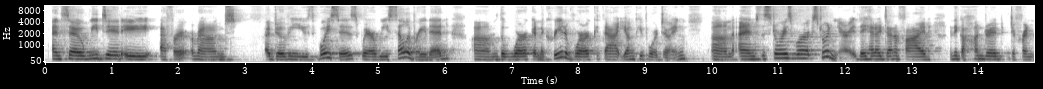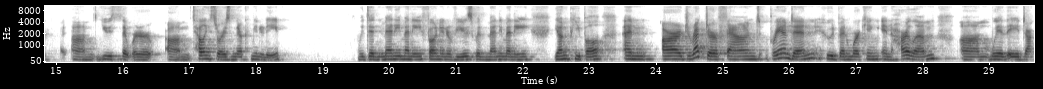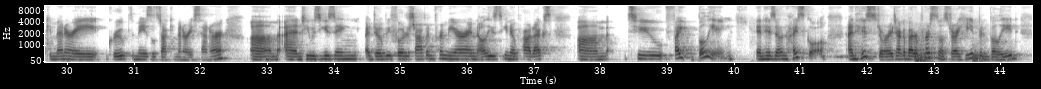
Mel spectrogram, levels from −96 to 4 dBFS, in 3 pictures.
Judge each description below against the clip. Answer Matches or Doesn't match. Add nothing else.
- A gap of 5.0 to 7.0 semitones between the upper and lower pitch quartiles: Doesn't match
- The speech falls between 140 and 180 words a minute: Matches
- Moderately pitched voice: Matches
